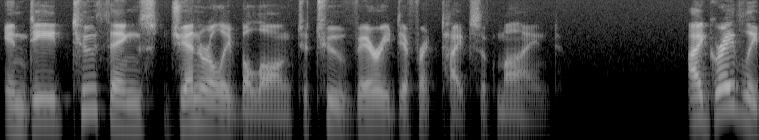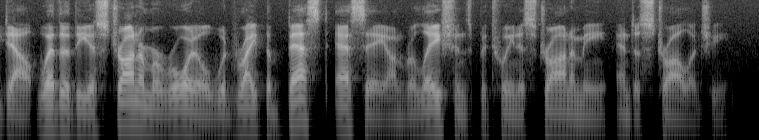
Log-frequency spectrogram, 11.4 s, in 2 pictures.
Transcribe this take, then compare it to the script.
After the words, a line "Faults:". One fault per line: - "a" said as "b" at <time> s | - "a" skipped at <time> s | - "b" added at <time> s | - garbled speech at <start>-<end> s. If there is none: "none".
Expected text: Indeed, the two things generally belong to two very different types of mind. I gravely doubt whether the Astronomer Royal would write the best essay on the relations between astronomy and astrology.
Indeed, two things generally belong to two very different types of mind. I gravely doubt whether the Astronomer Royal would write the best essay on relations between astronomy and astrology.
Faults:
- "the" skipped at 0.6 s
- "the" skipped at 8.7 s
